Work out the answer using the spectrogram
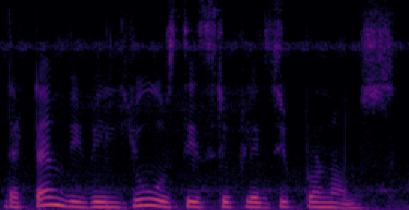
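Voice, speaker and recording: A woman's voice: mid-range voice, moderate pace, dark tone, slight background noise, poor audio. A woman with an Indian English accent teaching a grammar lesson, patiently repeating and stressing example words.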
